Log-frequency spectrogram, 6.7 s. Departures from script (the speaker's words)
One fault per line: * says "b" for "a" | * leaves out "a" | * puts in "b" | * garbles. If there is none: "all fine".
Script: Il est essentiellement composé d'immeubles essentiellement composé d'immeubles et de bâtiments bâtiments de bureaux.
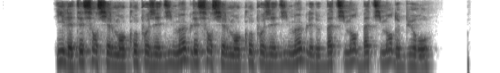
all fine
